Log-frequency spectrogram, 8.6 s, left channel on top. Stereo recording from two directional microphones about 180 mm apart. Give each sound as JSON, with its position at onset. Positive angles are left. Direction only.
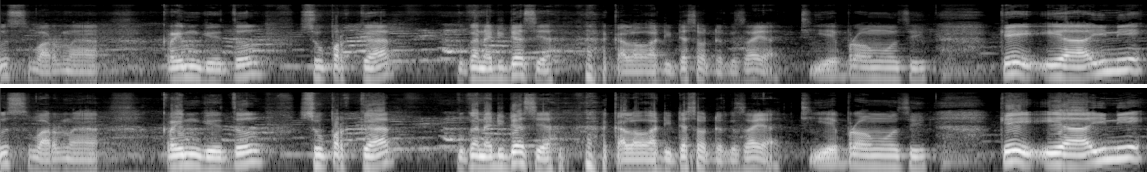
{"t": 0.0, "sound": "speech", "side_deg": -25}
